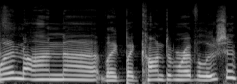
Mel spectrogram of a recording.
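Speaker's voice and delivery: can't believe it closed; shocked disbelief. Real, not acted.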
